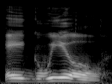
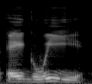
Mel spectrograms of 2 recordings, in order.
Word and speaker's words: aiguille: Next, we have the word aiguille or aiguille. Thank God for the pronunciation, because I would have trouble with these.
